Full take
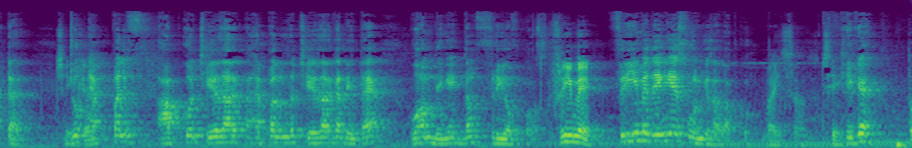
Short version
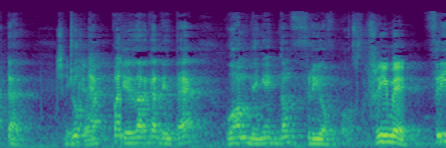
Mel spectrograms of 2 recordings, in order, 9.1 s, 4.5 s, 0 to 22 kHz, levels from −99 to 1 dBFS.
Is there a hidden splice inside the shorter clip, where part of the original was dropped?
yes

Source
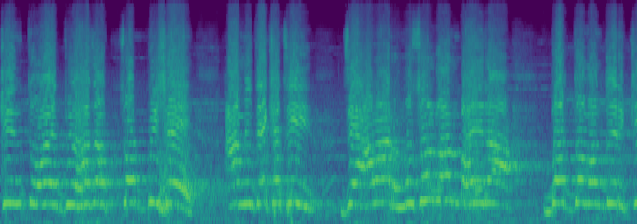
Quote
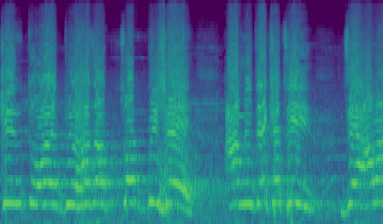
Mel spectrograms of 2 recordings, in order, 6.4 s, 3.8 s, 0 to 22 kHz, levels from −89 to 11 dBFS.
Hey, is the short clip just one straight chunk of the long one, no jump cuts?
yes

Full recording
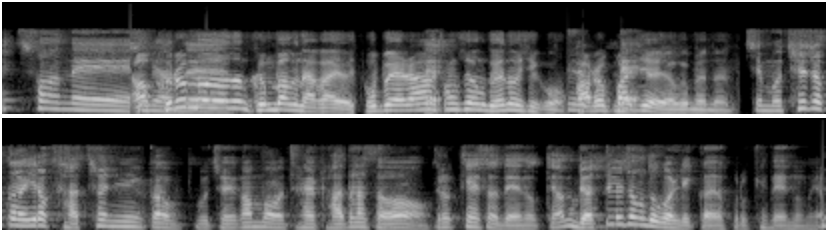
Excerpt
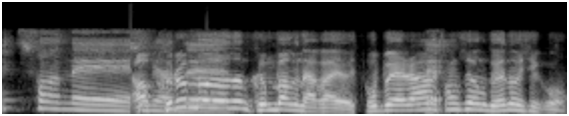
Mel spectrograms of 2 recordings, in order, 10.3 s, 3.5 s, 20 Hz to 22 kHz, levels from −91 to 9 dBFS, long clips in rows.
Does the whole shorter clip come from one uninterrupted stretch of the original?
yes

